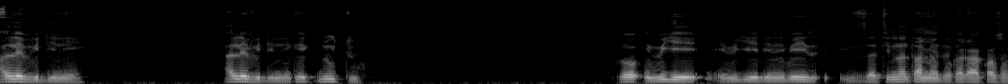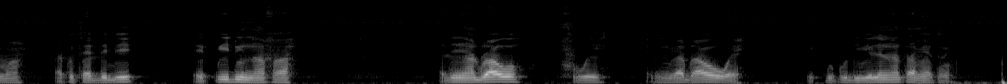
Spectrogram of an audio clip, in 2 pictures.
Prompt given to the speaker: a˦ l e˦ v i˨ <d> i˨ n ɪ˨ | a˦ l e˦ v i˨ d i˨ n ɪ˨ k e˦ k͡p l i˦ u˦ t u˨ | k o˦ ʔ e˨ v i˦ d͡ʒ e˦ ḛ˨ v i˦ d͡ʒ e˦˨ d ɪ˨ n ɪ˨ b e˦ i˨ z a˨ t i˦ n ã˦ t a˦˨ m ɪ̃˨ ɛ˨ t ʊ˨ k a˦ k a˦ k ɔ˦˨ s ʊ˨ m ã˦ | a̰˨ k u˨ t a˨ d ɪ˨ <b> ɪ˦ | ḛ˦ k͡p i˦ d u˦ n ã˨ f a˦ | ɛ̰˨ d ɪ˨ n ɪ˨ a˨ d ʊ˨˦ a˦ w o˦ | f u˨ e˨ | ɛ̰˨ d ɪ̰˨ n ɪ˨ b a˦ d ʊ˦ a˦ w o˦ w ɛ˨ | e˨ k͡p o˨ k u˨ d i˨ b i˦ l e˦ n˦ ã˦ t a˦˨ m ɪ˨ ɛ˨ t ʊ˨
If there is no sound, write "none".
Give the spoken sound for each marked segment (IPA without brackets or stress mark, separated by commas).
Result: d, b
